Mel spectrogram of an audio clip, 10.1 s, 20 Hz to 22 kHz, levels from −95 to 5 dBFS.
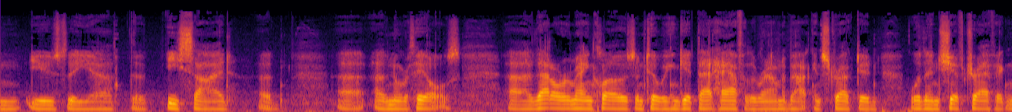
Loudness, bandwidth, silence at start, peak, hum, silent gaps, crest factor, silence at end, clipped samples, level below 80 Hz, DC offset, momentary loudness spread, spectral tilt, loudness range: -22 LUFS; 15.5 kHz; 0 s; -4 dBFS; none; none; 18 dB; 0 s; under 0.1%; -48 dBFS; under 0.1%; 13 LU; -5 dB/octave; 5 LU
